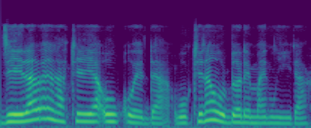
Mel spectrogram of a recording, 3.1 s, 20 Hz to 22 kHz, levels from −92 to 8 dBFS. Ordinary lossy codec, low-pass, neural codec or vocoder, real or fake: Opus, 24 kbps; 9.9 kHz; autoencoder, 22.05 kHz, a latent of 192 numbers a frame, VITS, trained on many speakers; fake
